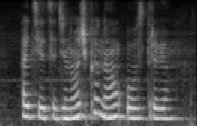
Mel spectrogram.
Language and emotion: Russian, neutral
